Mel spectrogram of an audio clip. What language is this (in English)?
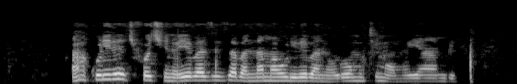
Ganda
